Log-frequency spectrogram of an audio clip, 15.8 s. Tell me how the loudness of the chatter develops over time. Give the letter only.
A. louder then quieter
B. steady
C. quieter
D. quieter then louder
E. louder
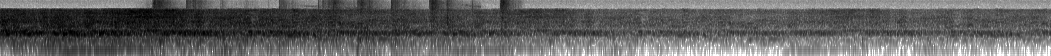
C.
